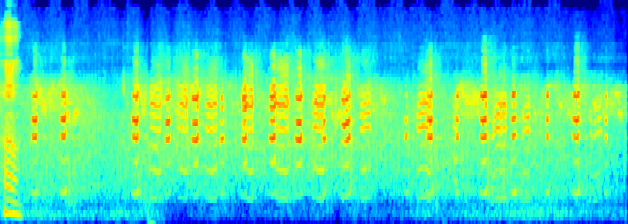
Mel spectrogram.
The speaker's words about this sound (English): The ivory bill had this really distinctive trumpet-like call, the toot-toot. That, you know, at one point had been so pervasive in some of these southern states, its range stretched all the way from East Texas to North Carolina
